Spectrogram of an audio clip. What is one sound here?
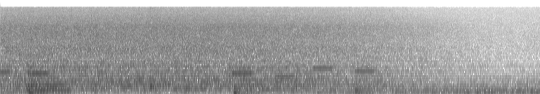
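Water pours steadily over a waterfall.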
